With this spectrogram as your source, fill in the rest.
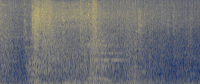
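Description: A lightning bolt crackles loudly.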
